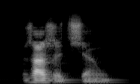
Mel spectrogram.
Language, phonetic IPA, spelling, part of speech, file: Polish, [ˈʒaʒɨt͡ɕ‿ɕɛ], żarzyć się, verb, LL-Q809 (pol)-żarzyć się.wav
